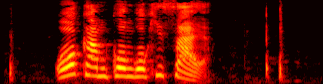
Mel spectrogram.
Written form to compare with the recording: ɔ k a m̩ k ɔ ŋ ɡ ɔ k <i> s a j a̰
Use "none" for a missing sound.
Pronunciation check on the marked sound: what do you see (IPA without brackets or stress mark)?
i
